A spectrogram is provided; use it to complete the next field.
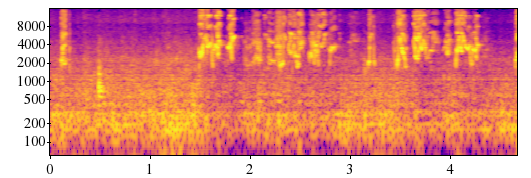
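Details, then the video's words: Morning chirping from a young peach-faced lovebird, green and yellow: a quiet first second, then a busy run of sharp, high twittering notes in quick clusters, over a soft hiss. "Lovebird's melodious chirping sound - Young Peach Face Lovebird - Green and Yellow"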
